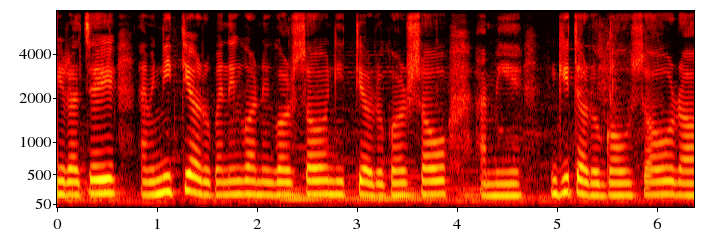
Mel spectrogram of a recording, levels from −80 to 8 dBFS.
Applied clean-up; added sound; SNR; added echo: none; Guitar; 14 dB; none.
